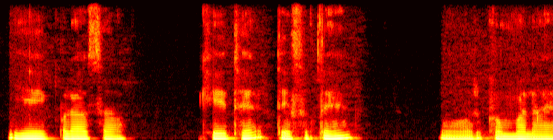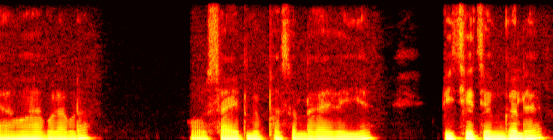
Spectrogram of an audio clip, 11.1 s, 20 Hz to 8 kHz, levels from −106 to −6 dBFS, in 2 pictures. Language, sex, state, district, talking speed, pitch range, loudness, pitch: Hindi, male, Chhattisgarh, Bastar, 130 wpm, 130-145 Hz, -18 LUFS, 135 Hz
